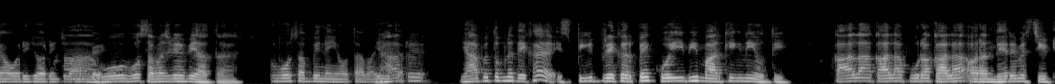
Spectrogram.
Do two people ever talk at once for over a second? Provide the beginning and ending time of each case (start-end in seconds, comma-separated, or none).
none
